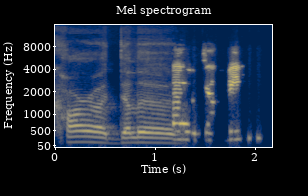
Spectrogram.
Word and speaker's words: Cara Delevingne: Cara Delevingne.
